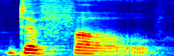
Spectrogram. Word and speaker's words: Dafoe: The stress goes on the second syllable in the last name, foe. So the first syllable is d.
